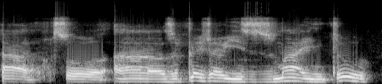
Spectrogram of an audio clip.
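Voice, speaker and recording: Slow-talking, mellow Congolese-accented man. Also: medium pitch, poor audio. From Congo, Central Africa. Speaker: English conversation practice partner. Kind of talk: casual practice conversation.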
